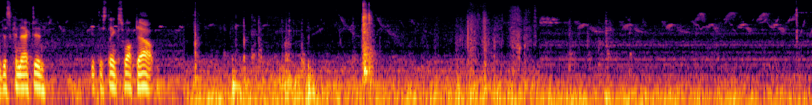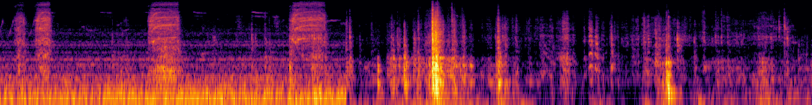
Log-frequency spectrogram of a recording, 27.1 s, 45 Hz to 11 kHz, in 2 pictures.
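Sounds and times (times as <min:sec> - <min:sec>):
low hum: 0:00.0 - 0:19.5
cordless drill running: 0:13.2 - 0:14.6, 0:15.3 - 0:16.8, 0:18.3 - 0:19.2.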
